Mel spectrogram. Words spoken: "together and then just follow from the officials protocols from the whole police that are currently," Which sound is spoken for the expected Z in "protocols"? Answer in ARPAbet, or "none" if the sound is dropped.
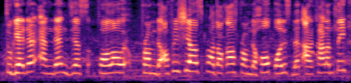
none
